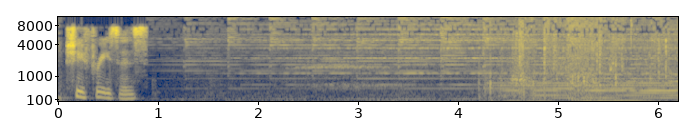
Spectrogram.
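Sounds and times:
speech: 0.1s - 1.0s
horse hooves clopping: 4.2s - 6.1s.

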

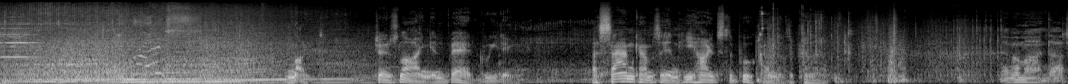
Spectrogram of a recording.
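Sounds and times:
car engine humming as the car drives through gates: 0.0s - 8.2s
speech: 3.8s - 5.3s, 5.9s - 9.2s, 10.0s - 10.6s.

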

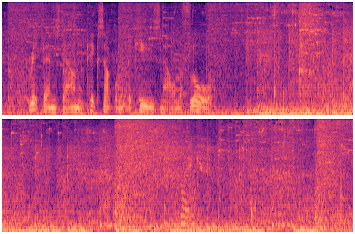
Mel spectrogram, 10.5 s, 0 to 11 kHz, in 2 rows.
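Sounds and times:
speech: 0.4s - 3.3s, 7.9s - 8.4s
glass jars overhead bashed and smashed, shards showering the floor: 0.6s - 10.5s.

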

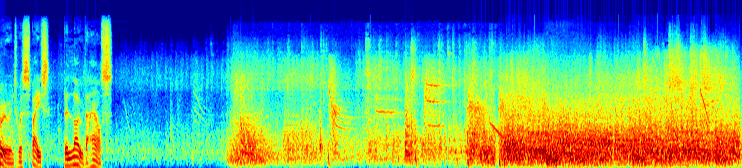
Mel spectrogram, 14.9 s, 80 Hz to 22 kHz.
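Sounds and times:
speech: 0.0s - 2.4s
posse gunfire with buckshot and bullets peppering a house: 4.5s - 14.8s.

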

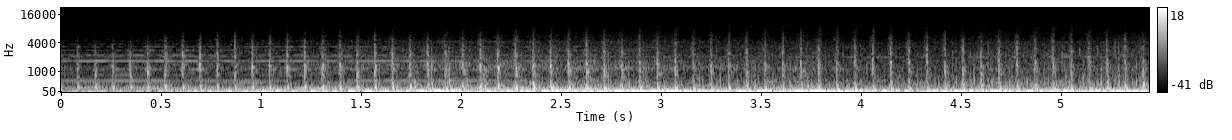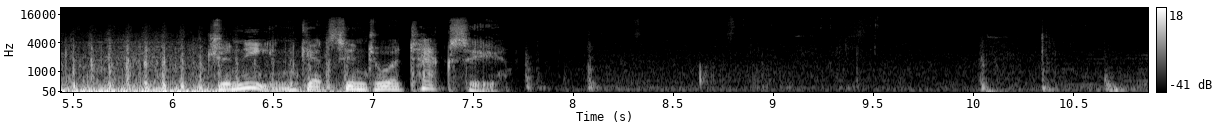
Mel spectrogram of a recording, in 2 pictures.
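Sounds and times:
rescue helicopter rotor chop arriving over snow: 0.0s - 7.1s
speech: 6.2s - 7.7s.

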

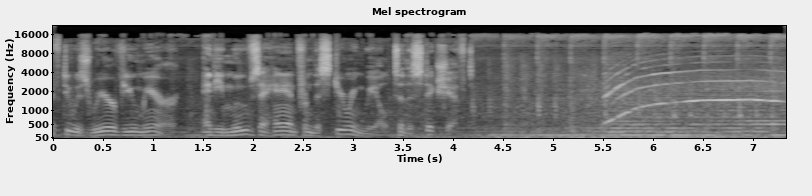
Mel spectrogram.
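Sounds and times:
speech: 0.1s - 4.7s, 5.5s - 6.3s
car engine and road noise: 4.2s - 7.3s
police car siren wailing: 5.4s - 7.3s.

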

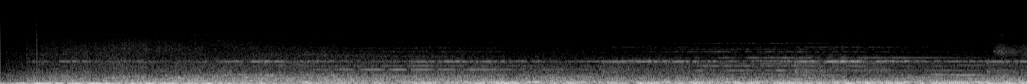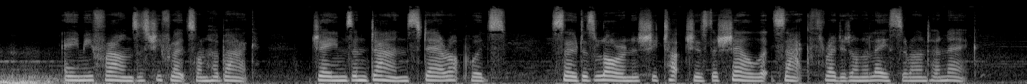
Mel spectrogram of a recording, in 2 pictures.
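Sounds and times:
aeroplane passing high overhead: 0.0s - 11.4s
speech: 11.0s - 20.1s.

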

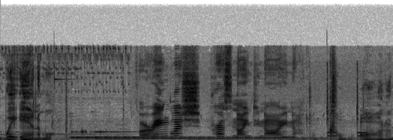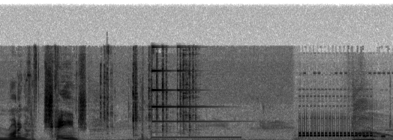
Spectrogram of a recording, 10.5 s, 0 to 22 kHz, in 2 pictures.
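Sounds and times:
speech: 0.0s - 0.9s, 1.8s - 7.4s
telephone ringing with trilling bell tones: 7.3s - 8.5s, 9.2s - 10.4s
short electronic beeps: 9.2s - 10.4s.

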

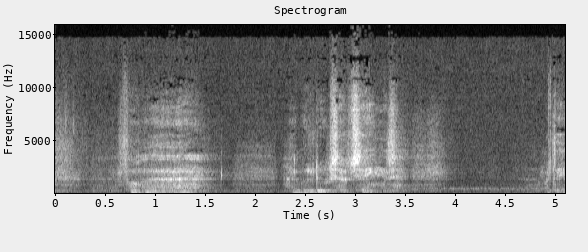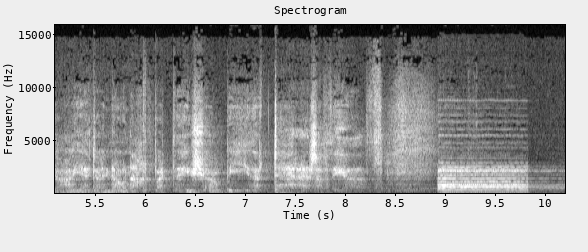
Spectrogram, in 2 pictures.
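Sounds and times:
speech: 0.7s - 1.6s, 2.4s - 3.6s, 5.0s - 9.4s
single bell ringing: 8.9s - 10.2s.

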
